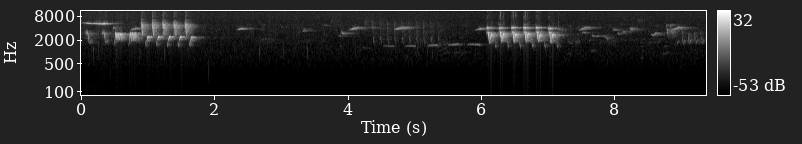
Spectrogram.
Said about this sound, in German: Das ist die Nachtigall. Und die kommt erst an bei uns, ist auch ein Langstreckentier.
